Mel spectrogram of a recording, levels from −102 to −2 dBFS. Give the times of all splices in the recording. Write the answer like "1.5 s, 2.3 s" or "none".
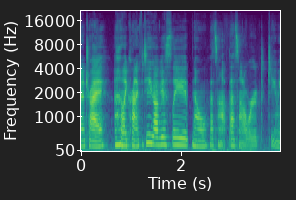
2.1 s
